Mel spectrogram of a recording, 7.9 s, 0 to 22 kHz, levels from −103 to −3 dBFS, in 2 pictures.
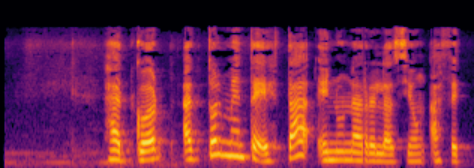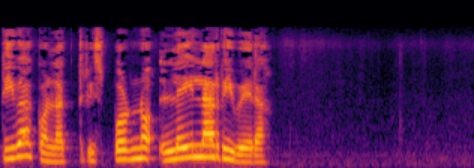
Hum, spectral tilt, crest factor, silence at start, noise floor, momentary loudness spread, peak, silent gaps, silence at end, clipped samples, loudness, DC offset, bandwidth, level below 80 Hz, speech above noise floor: none; -3.5 dB/octave; 18 dB; 0.85 s; -66 dBFS; 8 LU; -2 dBFS; none; 1.75 s; under 0.1%; -19 LUFS; under 0.1%; 11.5 kHz; -64 dBFS; 47 dB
